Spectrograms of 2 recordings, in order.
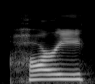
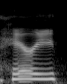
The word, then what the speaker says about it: Hari: Hari, not Harry.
